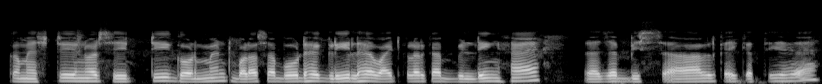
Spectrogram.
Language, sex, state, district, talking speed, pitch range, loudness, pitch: Hindi, male, Bihar, Vaishali, 140 wpm, 135-150 Hz, -16 LUFS, 140 Hz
